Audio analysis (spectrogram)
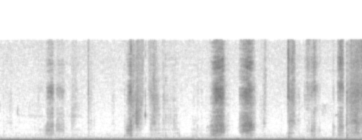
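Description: A graphite pencil sketches on a single white paper sheet lying on a wooden desk, its tip scratching across the paper in short, bright, breathy strokes. The strokes sit over a steady low hum that dominates throughout, and the overall level is quiet.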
